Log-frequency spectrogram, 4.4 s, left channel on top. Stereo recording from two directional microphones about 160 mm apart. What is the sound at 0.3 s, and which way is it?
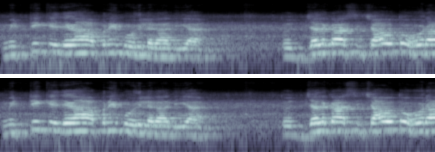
A woman's voice, 70° right (ahead or behind).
